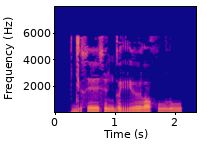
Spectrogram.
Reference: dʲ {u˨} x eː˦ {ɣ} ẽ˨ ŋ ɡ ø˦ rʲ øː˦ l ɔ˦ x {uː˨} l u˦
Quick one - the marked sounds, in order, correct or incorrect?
incorrect: ø˨, incorrect: x, correct

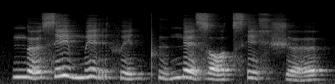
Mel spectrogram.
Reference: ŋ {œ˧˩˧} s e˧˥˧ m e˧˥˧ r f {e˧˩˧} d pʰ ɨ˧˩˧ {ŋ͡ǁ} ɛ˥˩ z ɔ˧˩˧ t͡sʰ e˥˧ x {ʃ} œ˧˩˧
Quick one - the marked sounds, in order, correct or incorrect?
correct, correct, incorrect: ŋ, correct

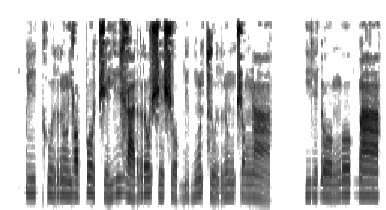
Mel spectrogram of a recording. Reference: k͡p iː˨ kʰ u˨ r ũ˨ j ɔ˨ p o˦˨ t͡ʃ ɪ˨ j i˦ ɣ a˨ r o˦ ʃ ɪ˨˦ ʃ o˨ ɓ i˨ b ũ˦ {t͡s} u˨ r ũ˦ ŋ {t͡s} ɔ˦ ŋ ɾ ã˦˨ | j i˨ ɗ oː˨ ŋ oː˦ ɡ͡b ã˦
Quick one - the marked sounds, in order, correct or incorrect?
correct, incorrect: ʃ

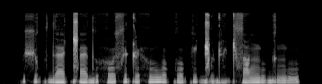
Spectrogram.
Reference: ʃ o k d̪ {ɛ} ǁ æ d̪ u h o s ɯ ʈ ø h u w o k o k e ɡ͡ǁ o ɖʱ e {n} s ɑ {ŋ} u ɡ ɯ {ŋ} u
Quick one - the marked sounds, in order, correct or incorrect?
incorrect: æ, incorrect: ʈ, correct, correct

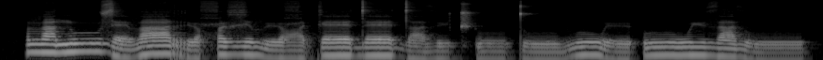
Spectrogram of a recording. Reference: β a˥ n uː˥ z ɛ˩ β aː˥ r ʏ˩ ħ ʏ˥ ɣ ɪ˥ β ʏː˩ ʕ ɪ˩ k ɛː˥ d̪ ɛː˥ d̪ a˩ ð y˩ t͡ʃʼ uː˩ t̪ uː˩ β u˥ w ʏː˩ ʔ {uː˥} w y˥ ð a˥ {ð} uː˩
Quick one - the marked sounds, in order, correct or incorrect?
correct, correct

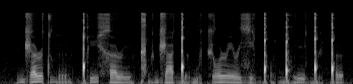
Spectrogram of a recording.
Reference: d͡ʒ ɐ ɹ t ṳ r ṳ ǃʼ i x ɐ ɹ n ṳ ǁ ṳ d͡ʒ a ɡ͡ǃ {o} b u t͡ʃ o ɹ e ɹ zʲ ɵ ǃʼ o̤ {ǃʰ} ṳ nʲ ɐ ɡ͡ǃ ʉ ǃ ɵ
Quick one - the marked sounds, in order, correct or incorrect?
incorrect: ɵ, incorrect: ɡ͡ǃ

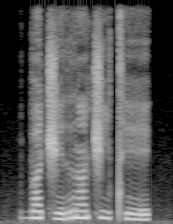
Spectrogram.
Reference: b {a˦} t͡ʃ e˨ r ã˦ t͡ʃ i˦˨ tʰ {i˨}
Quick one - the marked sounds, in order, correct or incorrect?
correct, incorrect: e˨

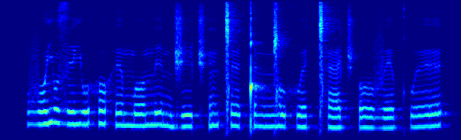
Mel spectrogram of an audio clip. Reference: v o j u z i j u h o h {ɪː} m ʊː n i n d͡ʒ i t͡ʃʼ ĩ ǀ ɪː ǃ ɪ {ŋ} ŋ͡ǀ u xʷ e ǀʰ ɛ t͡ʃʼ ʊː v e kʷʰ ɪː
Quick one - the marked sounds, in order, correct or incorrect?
correct, correct

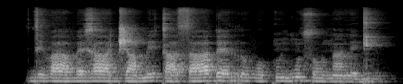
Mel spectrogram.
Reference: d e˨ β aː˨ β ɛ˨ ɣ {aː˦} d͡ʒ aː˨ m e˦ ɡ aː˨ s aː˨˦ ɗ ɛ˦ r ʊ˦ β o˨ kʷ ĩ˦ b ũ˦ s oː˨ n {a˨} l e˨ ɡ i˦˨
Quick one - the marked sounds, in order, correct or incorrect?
incorrect: aː˨, incorrect: ã˨

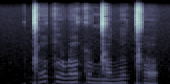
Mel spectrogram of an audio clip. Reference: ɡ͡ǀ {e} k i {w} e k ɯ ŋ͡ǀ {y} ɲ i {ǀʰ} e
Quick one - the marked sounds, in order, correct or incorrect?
correct, correct, incorrect: e, correct

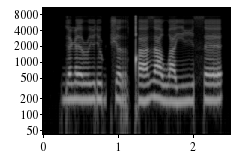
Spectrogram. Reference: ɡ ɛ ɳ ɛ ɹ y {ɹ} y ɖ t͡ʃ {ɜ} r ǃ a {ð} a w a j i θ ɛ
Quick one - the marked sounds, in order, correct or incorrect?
incorrect: ɾ, correct, correct

